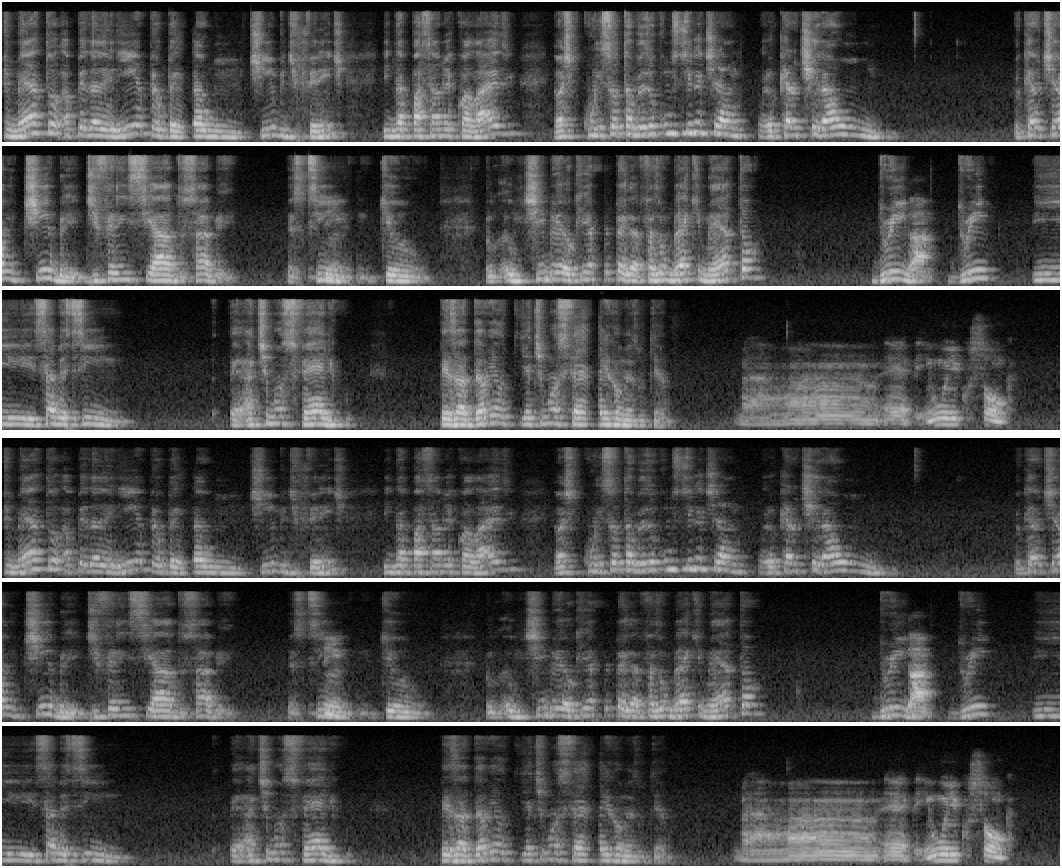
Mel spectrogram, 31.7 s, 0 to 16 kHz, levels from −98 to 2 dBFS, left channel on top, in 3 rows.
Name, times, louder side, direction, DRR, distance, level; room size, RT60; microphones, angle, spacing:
voice 1, 0.0-3.5 3.8-5.2 5.5-8.9 10.1-12.9 13.4-14.9 15.4-18.2 19.3-19.7 20.1-20.5 20.9-22.4 23.4-24.7 25.5-27.9, left 6 dB, 60° left, 0.3 m, -28 dB
voice 2, 28.5-31.3, right 3 dB, 55° right, 0.5 m, -29 dB
3.2 x 2.7 x 2.3 m
head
